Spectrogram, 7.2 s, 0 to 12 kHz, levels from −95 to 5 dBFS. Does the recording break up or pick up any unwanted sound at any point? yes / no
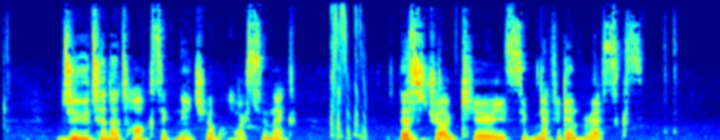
yes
